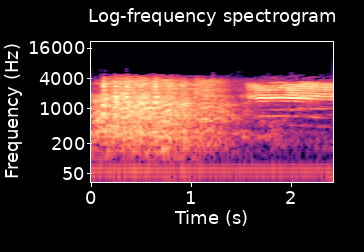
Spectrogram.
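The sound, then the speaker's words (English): Sheep bleating in a grazing flock: wavering, nasal bleats that blend together at first, then a clearer sustained bleat, moderately loud and heard without talk. “Gee, seeing them sheep makes me very homesick for my family.”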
